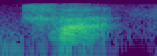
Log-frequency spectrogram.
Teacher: you scrape the back of your throat slightly as though you're trying to cough up a bone that may have got caught in the back of your throat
